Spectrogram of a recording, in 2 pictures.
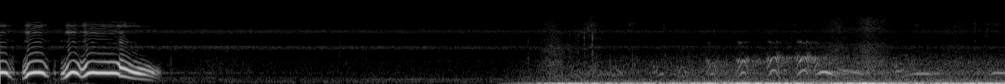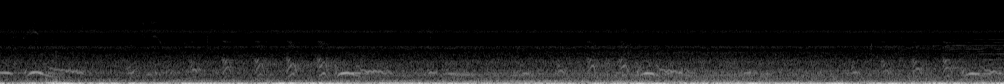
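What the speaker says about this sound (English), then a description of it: "One of those sounds, hopefully, is a nearby owl." An owl hoots several times up close, clear and loud, then the call stops and a steady outdoor rumble with faint background chatter and noise takes over.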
